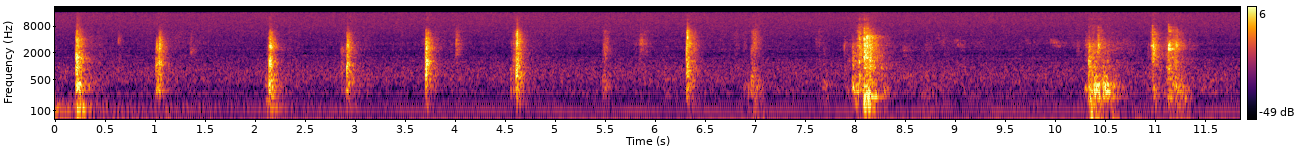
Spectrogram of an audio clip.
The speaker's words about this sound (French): Puis, il va prendre l'ascenseur.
